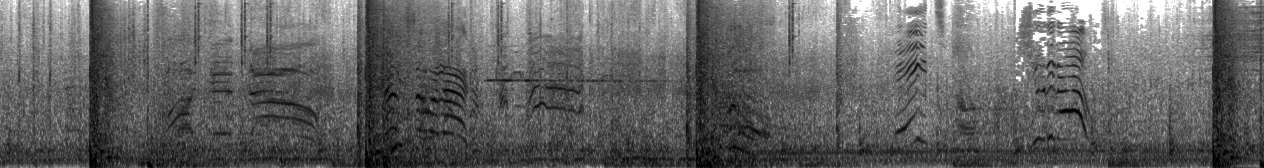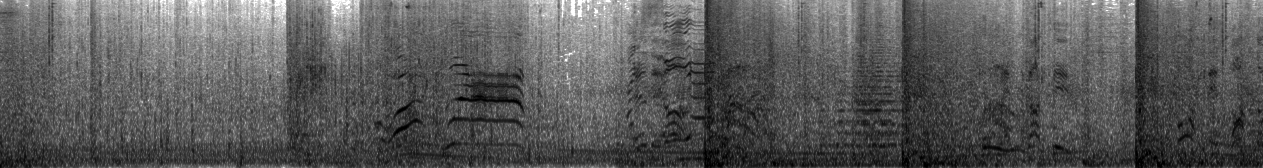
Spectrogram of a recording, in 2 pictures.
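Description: Loud explosions boom one after another.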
